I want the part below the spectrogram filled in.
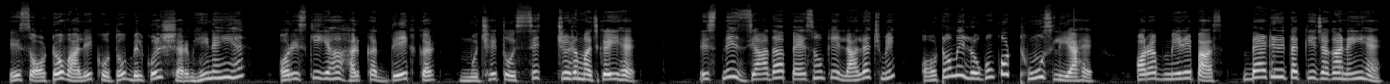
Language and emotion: Hindi, angry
